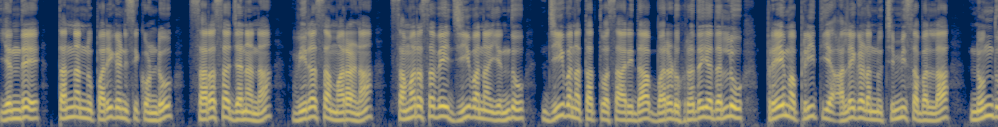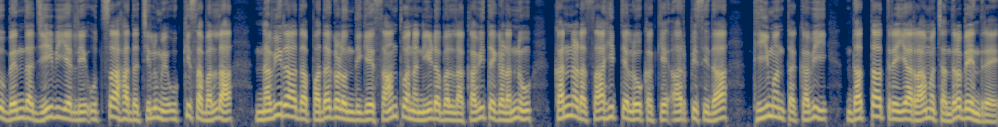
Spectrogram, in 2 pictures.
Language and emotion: Kannada, neutral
